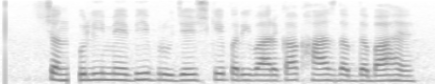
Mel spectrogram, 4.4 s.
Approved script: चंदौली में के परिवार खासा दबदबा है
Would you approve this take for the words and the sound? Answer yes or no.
no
